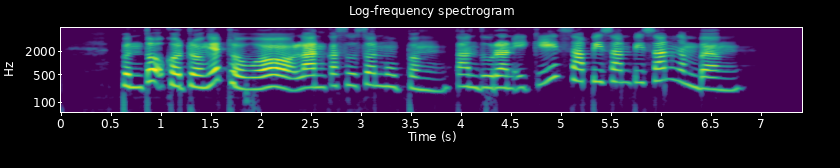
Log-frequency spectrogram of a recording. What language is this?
Javanese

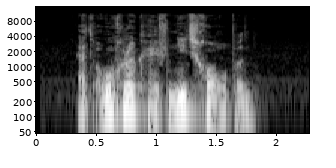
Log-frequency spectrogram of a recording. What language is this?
Dutch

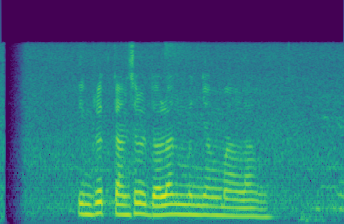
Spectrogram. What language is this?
Javanese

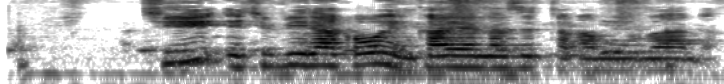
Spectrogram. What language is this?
Ganda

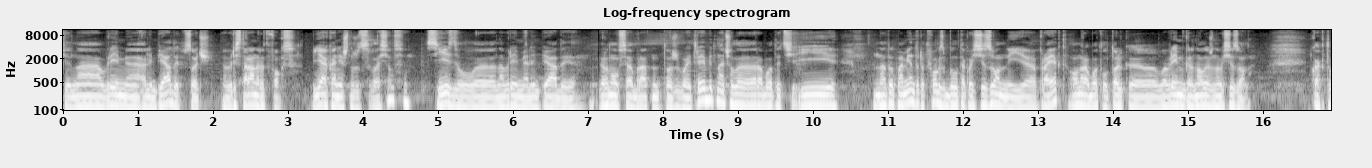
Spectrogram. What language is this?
Russian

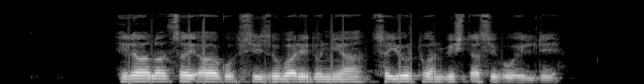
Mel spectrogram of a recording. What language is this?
Dargwa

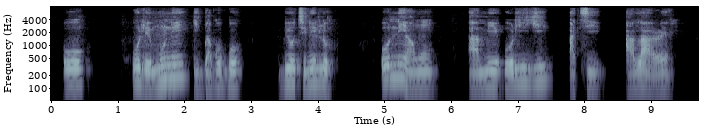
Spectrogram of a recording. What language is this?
Yoruba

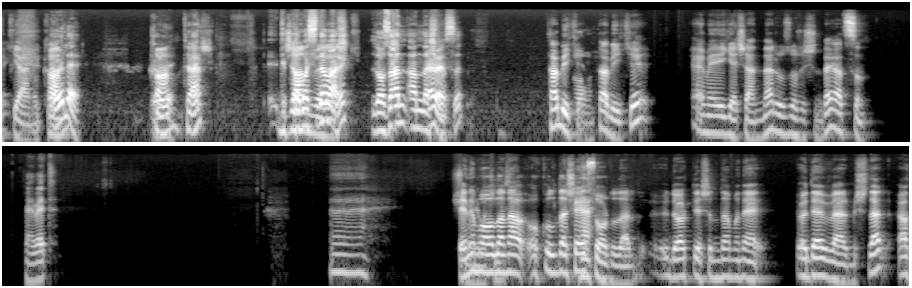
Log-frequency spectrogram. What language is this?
Turkish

